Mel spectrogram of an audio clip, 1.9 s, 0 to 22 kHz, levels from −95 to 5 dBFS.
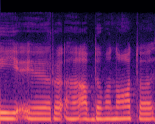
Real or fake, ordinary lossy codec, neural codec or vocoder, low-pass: real; Opus, 64 kbps; none; 14.4 kHz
